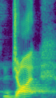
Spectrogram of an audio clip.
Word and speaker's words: JWT: The solution, naturally, is OIDC and JWT, which is pronounced Jot, which makes my heart happy because I'm from Philadelphia and we say John, and it's very close.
